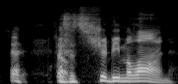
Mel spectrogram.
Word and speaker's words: Milan: mispronouncing it should be Milan right course it should be Milan but we call it milin uh in our you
